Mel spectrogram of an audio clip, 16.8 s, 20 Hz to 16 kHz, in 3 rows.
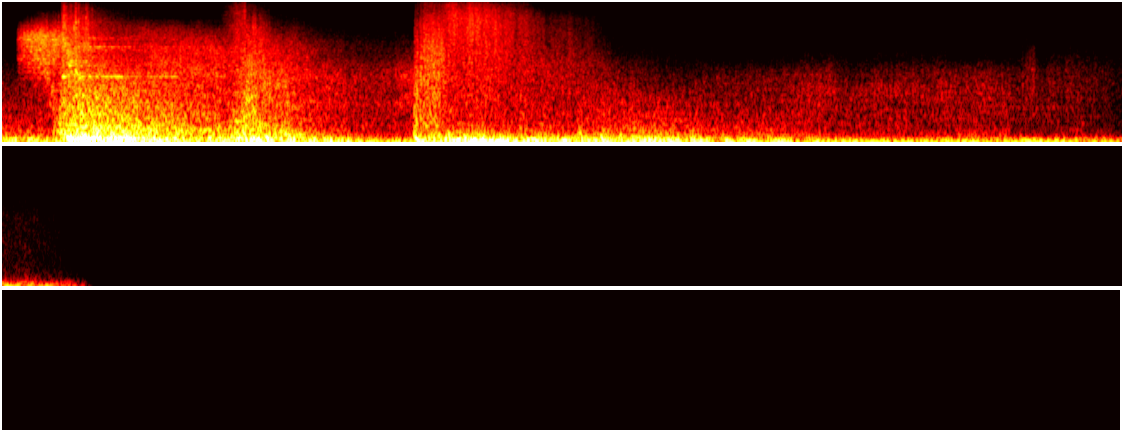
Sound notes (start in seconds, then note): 3.4 whooshing sounds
